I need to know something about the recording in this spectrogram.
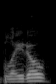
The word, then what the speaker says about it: Blado: It's pronounced Blado, B-L-A-D-O.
